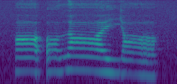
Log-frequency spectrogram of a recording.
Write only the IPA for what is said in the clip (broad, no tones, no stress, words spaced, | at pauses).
ɑʔɔ ðɑː jɑ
